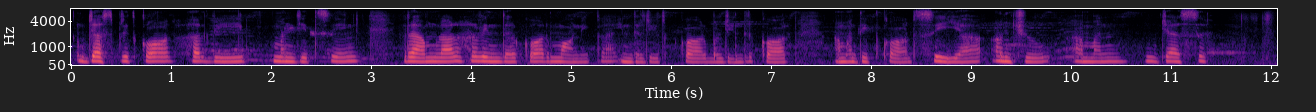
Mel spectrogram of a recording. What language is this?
Punjabi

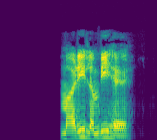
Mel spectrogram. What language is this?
Urdu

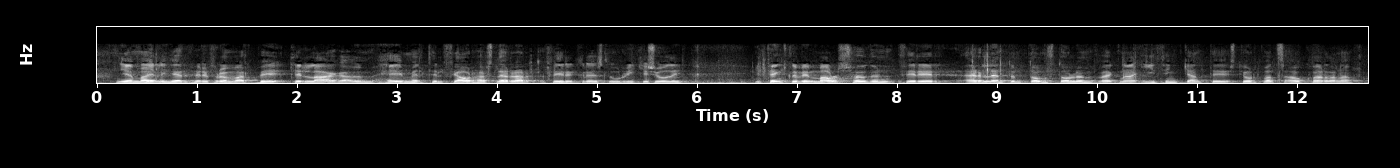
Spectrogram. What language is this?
Icelandic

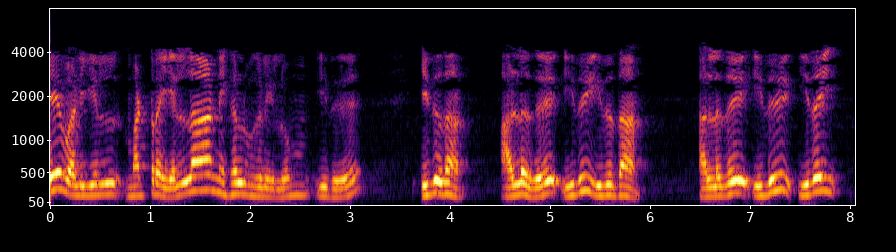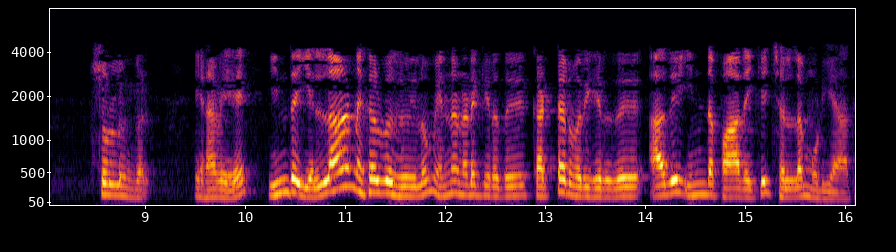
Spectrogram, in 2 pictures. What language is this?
Tamil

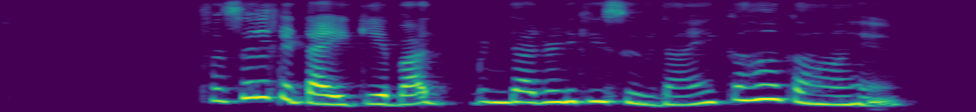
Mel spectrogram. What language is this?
Hindi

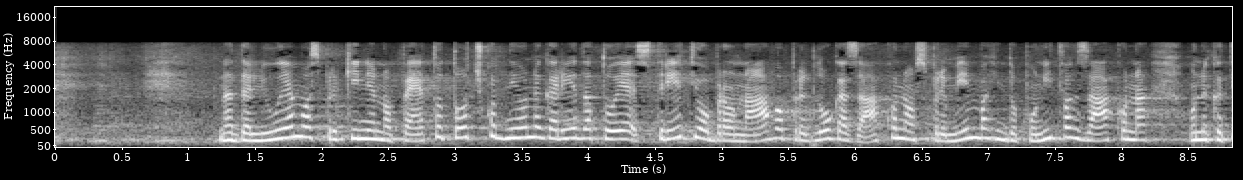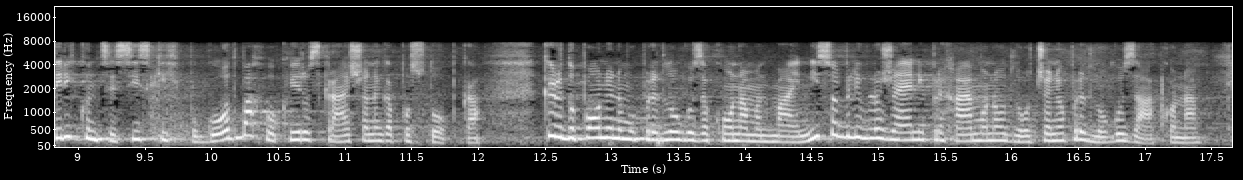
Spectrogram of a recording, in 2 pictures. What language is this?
Slovenian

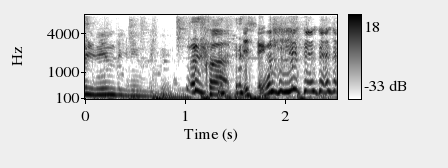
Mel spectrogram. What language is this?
Kazakh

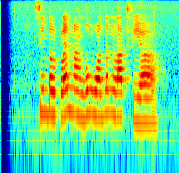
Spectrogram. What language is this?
Javanese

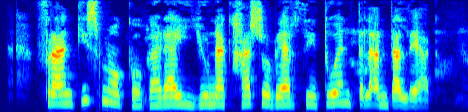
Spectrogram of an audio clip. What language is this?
Basque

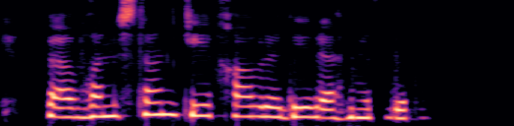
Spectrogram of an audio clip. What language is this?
Pashto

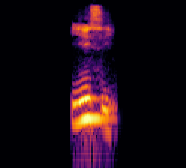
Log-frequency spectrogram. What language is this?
Tem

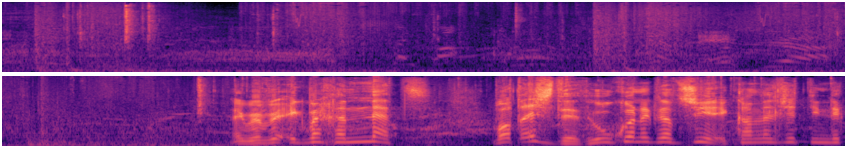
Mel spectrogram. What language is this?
Dutch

